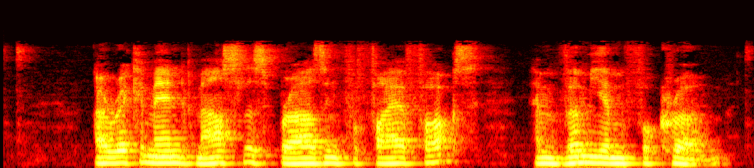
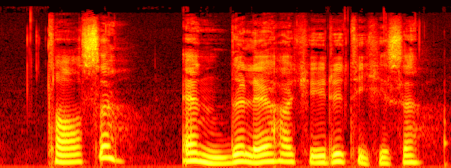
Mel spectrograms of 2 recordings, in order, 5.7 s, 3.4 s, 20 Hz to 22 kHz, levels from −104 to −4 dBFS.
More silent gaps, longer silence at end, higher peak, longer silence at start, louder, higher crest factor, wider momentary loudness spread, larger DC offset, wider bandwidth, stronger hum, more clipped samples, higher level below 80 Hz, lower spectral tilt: neither; about the same, 0.25 s vs 0.25 s; first, -2 dBFS vs -8 dBFS; first, 0.7 s vs 0.35 s; first, -17 LUFS vs -24 LUFS; about the same, 14 dB vs 18 dB; about the same, 8 LU vs 7 LU; neither; second, 7.6 kHz vs 17.5 kHz; neither; neither; first, -52 dBFS vs -60 dBFS; first, -7.5 dB/octave vs -4 dB/octave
